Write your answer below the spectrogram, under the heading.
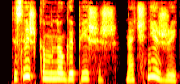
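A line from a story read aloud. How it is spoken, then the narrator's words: Gentle. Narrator (Russian): сказала мягко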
